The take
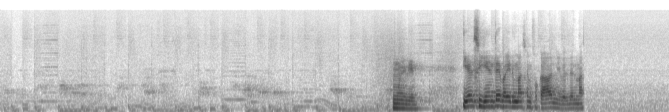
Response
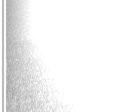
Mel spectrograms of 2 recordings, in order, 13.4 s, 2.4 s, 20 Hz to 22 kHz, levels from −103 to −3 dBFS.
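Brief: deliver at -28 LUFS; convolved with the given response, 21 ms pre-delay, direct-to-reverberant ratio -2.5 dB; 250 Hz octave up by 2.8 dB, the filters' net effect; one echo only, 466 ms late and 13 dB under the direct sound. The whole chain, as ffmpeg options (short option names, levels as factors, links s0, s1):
-filter_complex "[0:a]equalizer=f=250:t=o:g=4,aecho=1:1:466:0.224,asplit=2[s0][s1];[1:a]atrim=start_sample=2205,adelay=21[s2];[s1][s2]afir=irnorm=-1:irlink=0,volume=2.37[s3];[s0][s3]amix=inputs=2:normalize=0,volume=0.841"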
